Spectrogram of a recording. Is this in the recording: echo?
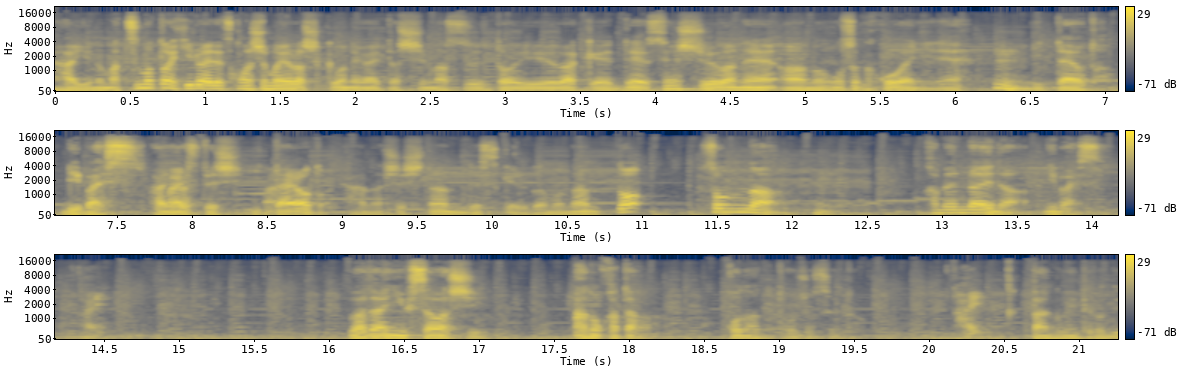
no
